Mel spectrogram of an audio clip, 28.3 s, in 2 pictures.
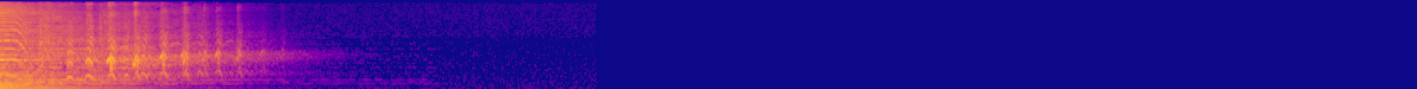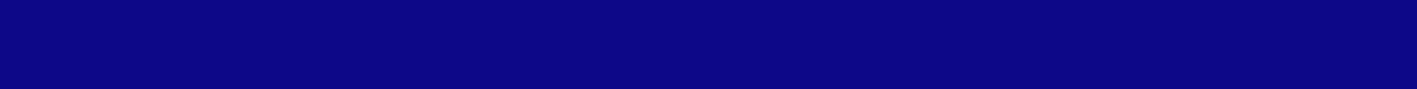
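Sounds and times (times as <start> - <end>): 
zouk dance music: 0.0 - 1.2
laughter: 0.0 - 2.8.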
